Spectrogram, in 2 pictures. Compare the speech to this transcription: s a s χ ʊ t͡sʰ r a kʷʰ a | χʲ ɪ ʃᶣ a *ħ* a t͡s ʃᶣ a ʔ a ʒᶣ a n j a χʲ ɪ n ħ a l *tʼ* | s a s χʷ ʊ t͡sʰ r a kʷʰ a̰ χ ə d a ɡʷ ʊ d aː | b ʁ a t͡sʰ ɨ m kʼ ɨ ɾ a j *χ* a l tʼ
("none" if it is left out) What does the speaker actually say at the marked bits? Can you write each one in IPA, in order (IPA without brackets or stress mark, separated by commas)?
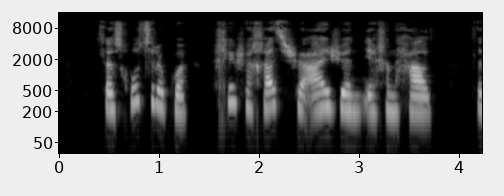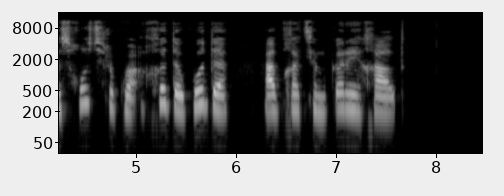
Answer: χ, tʼ, χ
